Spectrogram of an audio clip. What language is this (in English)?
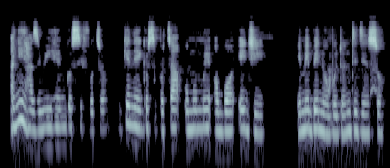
Igbo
